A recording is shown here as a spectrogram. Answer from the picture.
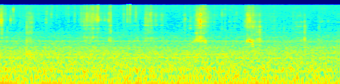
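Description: Close-up chewing and biting of French fries, with a few irregular soft crunches over a steady low hum.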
